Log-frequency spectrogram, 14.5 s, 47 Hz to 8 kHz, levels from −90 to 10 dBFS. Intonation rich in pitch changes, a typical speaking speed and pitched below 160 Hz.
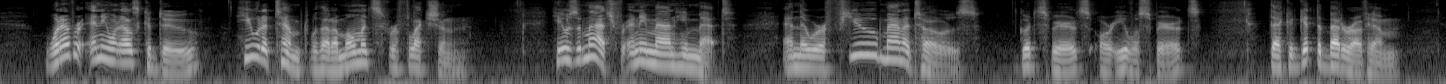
Yes: wide, 8.2 semitones; average, 160 wpm; medium, 140 Hz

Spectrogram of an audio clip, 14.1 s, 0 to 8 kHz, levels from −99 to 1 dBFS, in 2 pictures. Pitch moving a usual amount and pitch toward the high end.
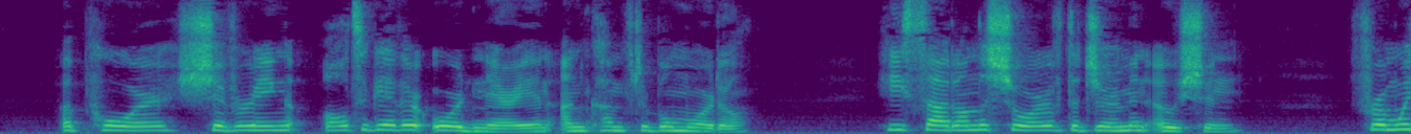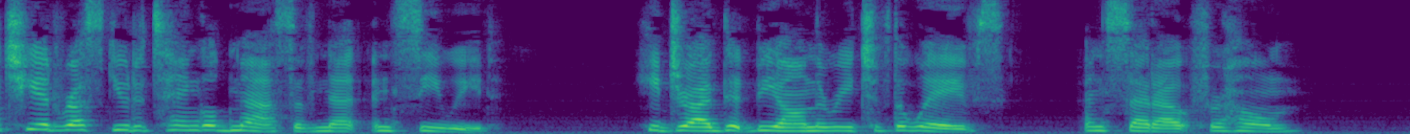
Yes: average, 3.9 semitones; high, 230 Hz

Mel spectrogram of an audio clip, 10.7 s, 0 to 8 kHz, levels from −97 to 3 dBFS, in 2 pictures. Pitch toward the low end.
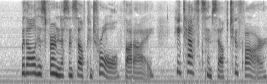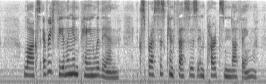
No: high, 210 Hz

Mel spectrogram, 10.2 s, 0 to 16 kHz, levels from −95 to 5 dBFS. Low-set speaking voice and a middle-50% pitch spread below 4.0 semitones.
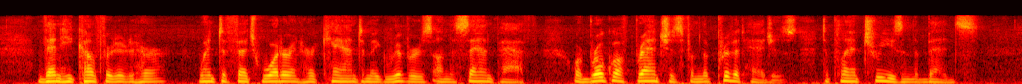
Yes: low, 125 Hz; average, 3.3 semitones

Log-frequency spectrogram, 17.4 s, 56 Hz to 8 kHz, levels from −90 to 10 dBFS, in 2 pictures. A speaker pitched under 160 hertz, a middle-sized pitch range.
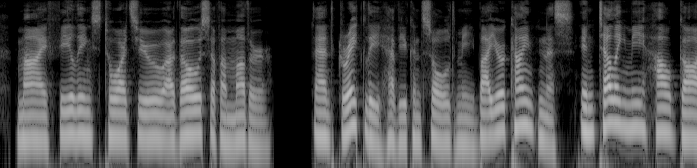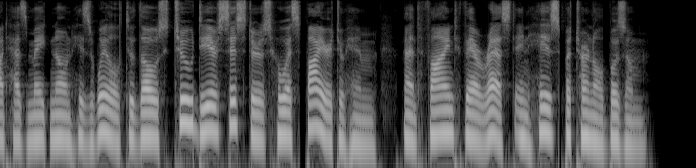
Yes: medium, 140 Hz; average, 3.4 semitones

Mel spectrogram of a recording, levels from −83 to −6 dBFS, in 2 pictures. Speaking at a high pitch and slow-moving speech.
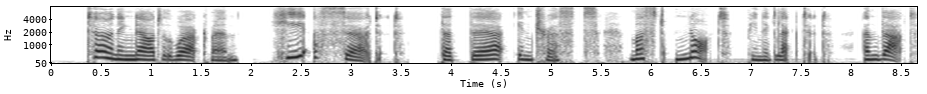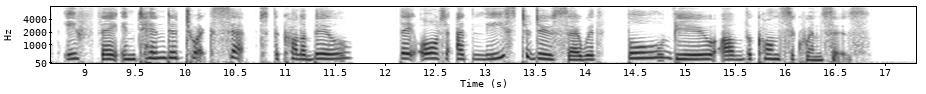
Yes: high, 235 Hz; slow, 130 wpm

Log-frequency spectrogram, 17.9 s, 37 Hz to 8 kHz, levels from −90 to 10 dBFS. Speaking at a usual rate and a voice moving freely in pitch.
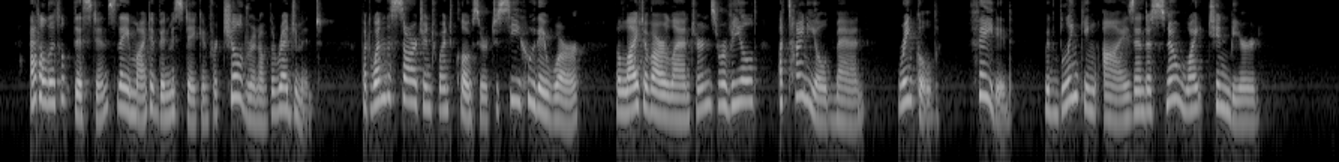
Yes: average, 155 wpm; wide, 8.1 semitones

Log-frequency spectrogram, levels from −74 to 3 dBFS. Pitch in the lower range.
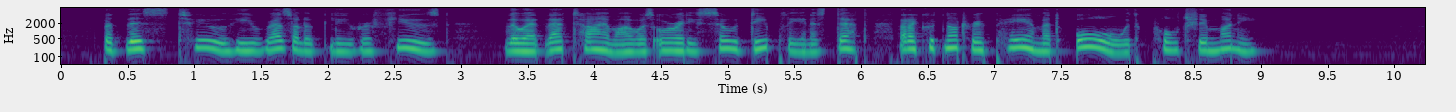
No: medium, 180 Hz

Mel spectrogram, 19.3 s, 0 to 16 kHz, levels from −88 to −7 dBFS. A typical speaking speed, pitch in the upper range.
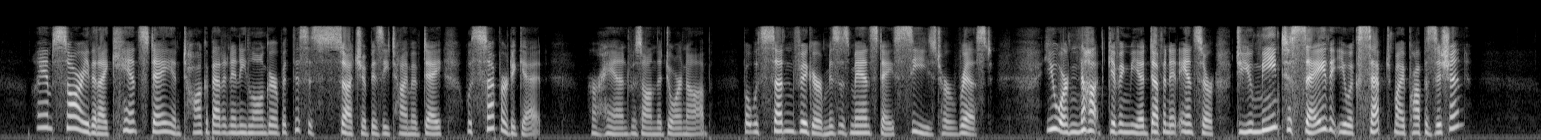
Yes: average, 190 wpm; high, 200 Hz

